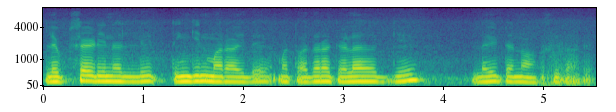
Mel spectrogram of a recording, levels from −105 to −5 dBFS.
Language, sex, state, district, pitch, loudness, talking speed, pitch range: Kannada, male, Karnataka, Bangalore, 145 Hz, -14 LUFS, 110 wpm, 135-150 Hz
